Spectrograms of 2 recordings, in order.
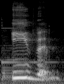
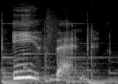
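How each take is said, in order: First: The stress is on the first syllable. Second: The stress is on the second syllable. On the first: The speaker calls it wrong. "accidentally stress the wrong part" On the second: The speaker calls it right. "the second syllable is the word stress"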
